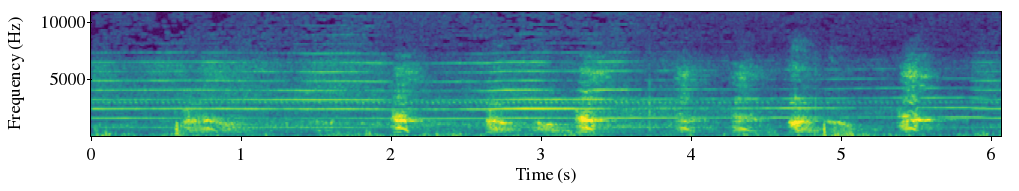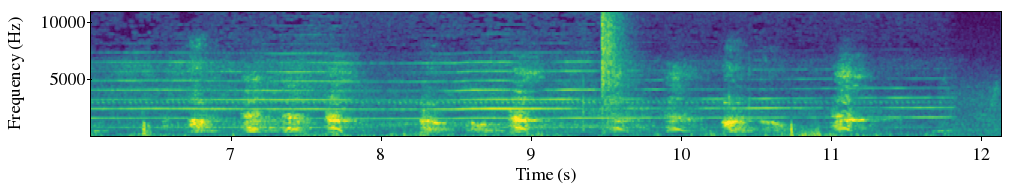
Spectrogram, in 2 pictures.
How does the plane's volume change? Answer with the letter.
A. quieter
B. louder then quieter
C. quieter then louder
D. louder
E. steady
E.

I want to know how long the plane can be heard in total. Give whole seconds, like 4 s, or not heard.
12 s.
